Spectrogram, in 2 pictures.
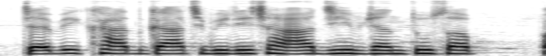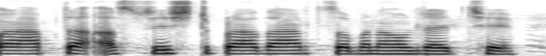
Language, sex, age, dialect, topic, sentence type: Maithili, male, 36-40, Southern/Standard, agriculture, statement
